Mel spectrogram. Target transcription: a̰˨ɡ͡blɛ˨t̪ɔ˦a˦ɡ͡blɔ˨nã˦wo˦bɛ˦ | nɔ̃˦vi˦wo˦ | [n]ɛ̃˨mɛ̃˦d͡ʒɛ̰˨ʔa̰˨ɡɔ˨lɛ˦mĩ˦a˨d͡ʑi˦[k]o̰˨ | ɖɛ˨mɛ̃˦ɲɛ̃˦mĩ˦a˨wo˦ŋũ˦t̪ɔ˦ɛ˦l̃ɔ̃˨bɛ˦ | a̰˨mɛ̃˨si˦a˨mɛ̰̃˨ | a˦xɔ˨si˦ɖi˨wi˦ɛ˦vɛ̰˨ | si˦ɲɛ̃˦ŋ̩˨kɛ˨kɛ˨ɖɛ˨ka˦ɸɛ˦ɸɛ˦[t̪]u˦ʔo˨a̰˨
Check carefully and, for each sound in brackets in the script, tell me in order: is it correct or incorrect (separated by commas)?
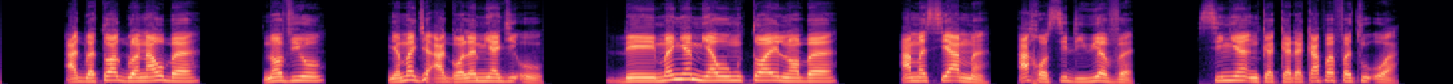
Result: incorrect, incorrect, correct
